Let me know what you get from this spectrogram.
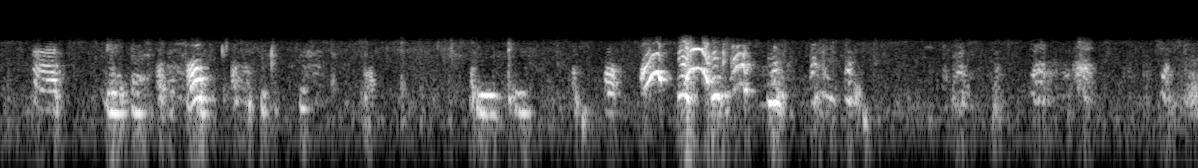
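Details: A litter of ten American Staffordshire Terrier puppies giving a continuous chorus of short, squeaky whimpers and yelps, irregular and overlapping, several each second.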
